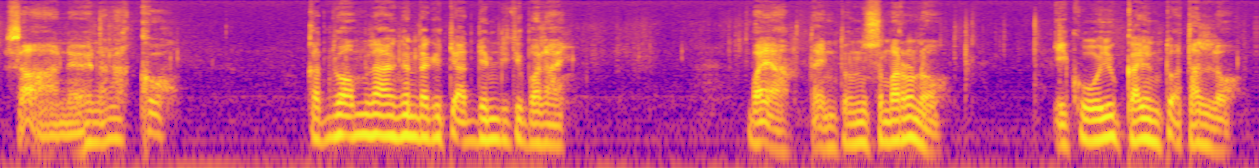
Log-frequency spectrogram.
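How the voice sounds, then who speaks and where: An actor playing a gentle middle-aged widowed father, a village tailor, in a radio drama. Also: mid-range voice, expressive, a little slow, long pauses, husky. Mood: fatherly. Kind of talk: Ilocano radio drama acting.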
